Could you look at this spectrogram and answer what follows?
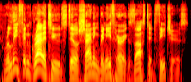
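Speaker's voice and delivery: plain reading voice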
